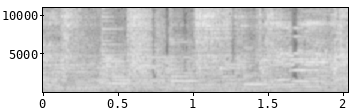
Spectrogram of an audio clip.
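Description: Live band playing a rock song loudly, with guitar and a singing voice over a steady accompaniment.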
